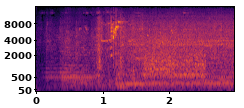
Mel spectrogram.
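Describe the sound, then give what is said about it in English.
An estate car braking sharply and swerving behind a truck: a loud engine roar builds, then a sustained, steady tonal squeal holds over the noise to the end. “the estate car swerves dramatically”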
